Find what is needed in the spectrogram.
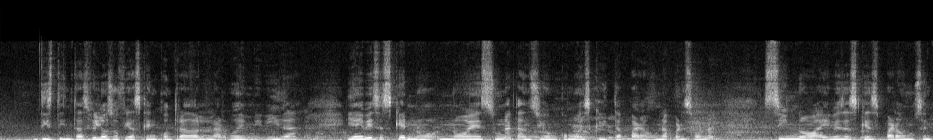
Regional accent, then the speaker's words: Torreón, Coahuila, Mexico; now in Mexico City, Mexico; aquí en Ciudad de México, yo soy de Torreón, pero aquí en Ciudad de México estudié en SACEM, que es la Sociedad de Autores y Compositores, allá en Coyoacán.

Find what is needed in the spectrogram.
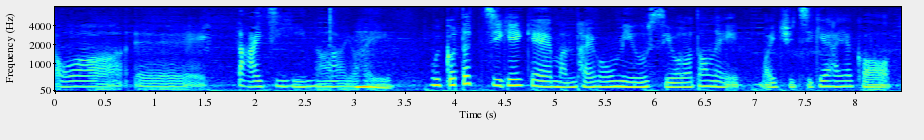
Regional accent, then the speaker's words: Hong Kong; 即係我哋香港人即係經全世界都經歷緊啲好困難嘅時候啦

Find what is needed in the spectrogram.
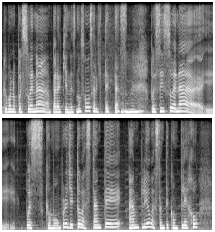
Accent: Xalapa, Veracruz, Mexico; al menos para quienes somos de Jalapa, reconocemos como una zona bastante conflictiva

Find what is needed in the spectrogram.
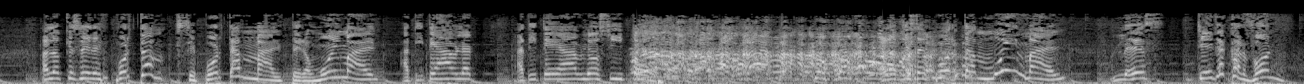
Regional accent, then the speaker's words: Chile; Así que para mis amigos de Argentina, también de Chile, mis compatriotas chilenos, por supuesto

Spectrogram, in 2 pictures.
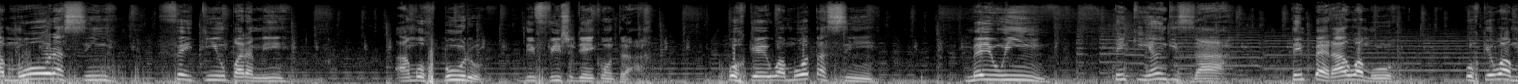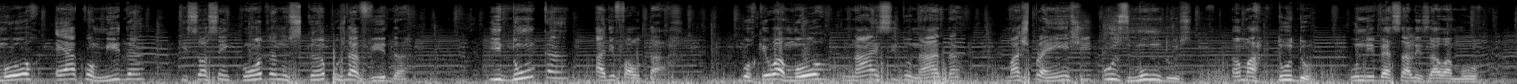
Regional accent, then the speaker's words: Recife, Pernambuco, Brazil; minha terra, Pernambuco, Recife. Mas eu já estou aqui em Pernambuco há 9, quase 10 anos

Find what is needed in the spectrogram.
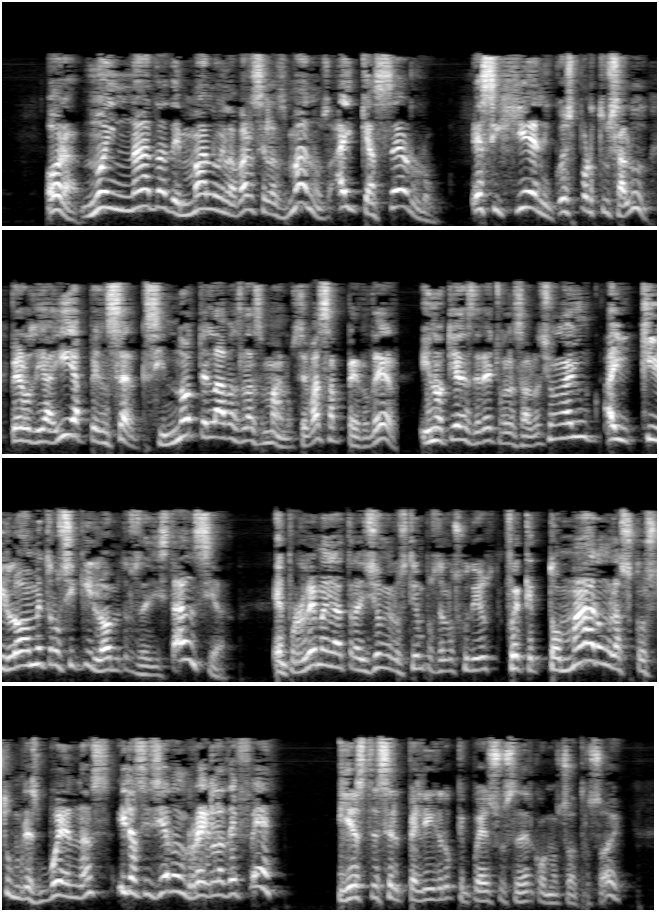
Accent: Peru; Pero yo soy, pues, un peruano que mide 1,63 m.

